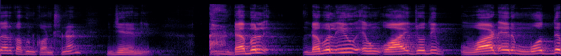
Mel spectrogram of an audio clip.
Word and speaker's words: W: কি আমাদের ইংরেজিতে দুটো সেমি ভায়েল আছে এক ডবলিউ আমরা ডব পড়ি ড সঠিক উচ্চারণটা হচছে কি ডবল ইউ ডব ইউ এবং ওয়াই আর কলড সেমি ভায়েল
